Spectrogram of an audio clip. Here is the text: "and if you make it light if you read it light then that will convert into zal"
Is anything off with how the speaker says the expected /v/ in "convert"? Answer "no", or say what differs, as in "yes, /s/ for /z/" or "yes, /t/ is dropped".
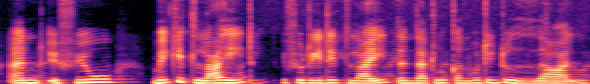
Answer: no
